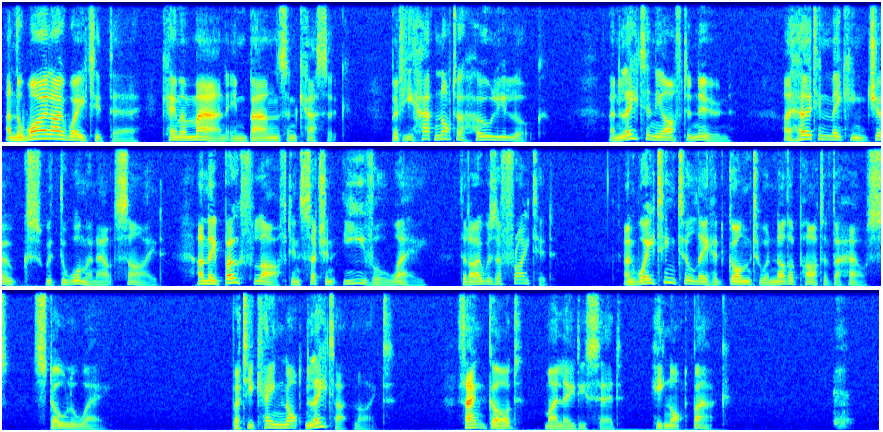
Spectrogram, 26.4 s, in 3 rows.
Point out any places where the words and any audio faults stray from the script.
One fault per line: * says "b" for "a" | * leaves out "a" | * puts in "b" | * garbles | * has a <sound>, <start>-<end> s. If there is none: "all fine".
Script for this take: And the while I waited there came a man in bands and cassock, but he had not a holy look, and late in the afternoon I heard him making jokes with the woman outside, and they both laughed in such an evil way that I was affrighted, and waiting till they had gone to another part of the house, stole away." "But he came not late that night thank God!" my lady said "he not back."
* has a throat clearing, 25.9-26.1 s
